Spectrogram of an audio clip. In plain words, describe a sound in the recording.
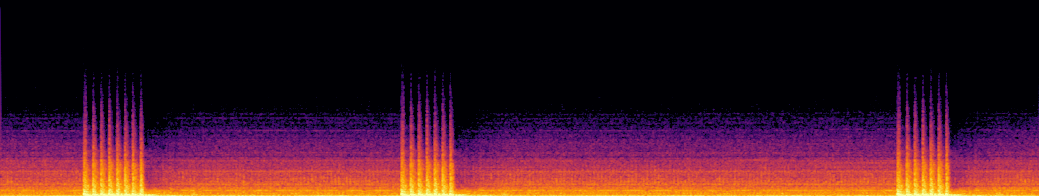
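A cannon fires short rapid bursts.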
